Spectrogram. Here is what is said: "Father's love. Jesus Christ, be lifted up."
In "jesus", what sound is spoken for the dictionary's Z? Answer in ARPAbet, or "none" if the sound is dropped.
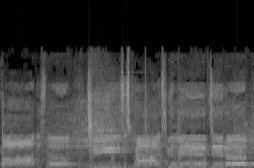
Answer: Z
